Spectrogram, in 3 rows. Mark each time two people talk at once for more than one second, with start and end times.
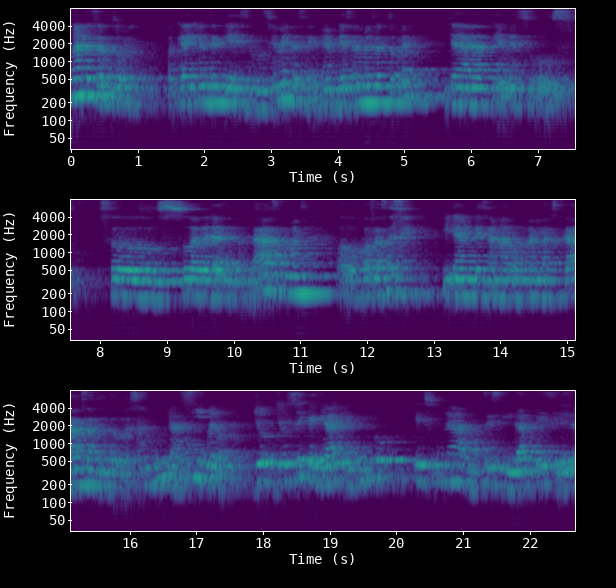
none

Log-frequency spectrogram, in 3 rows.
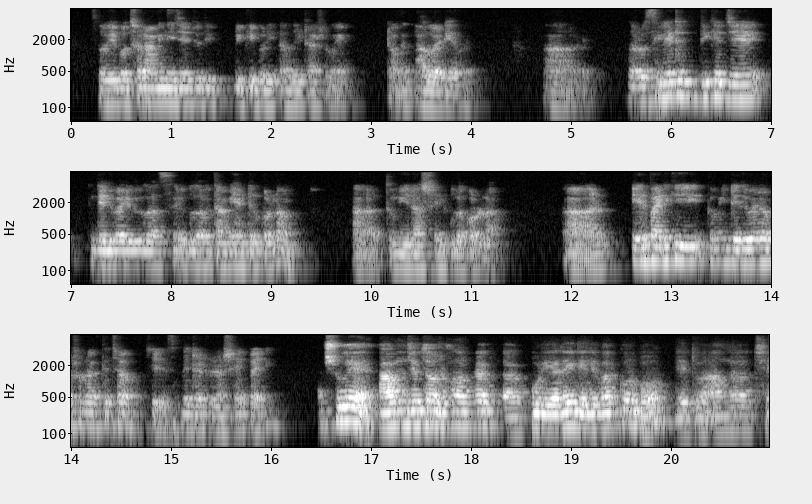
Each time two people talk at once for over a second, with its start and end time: none

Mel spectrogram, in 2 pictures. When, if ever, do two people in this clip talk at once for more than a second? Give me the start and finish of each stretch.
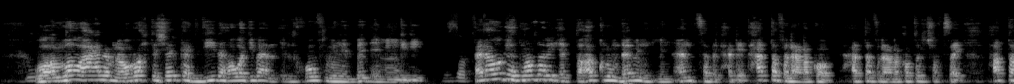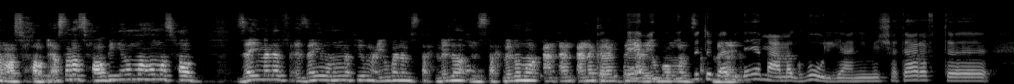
16.1-17.6

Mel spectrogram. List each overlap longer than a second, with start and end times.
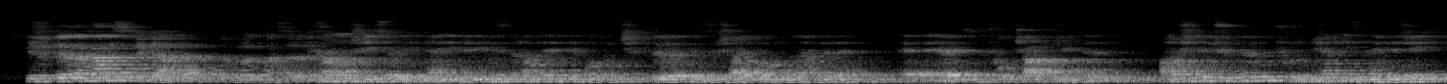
none

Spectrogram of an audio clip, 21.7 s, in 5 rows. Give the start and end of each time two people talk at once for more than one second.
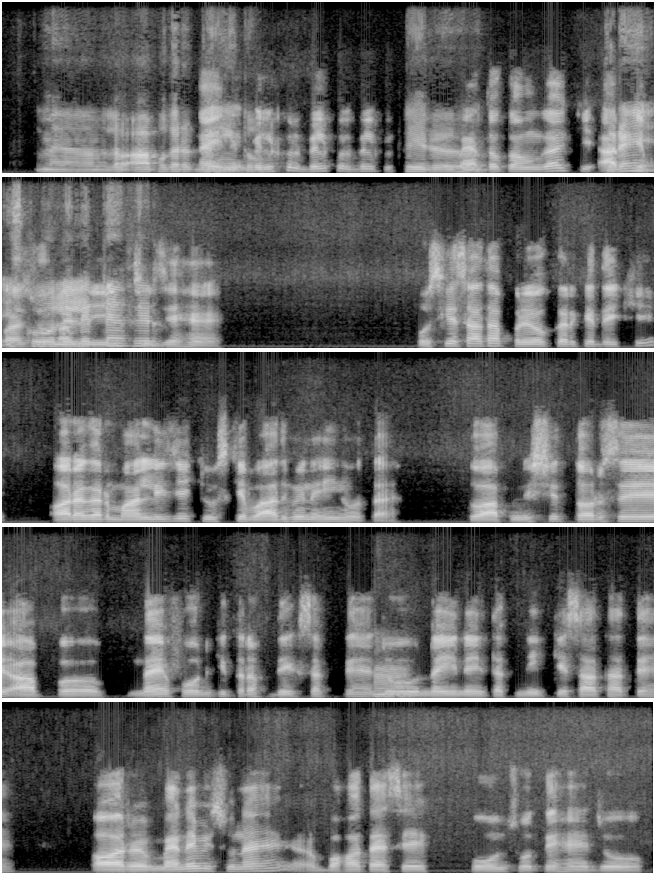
4.0-5.4

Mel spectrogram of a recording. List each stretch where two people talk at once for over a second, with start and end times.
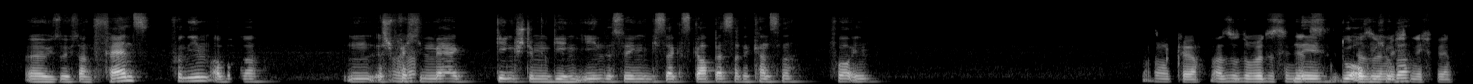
12.9-14.2

